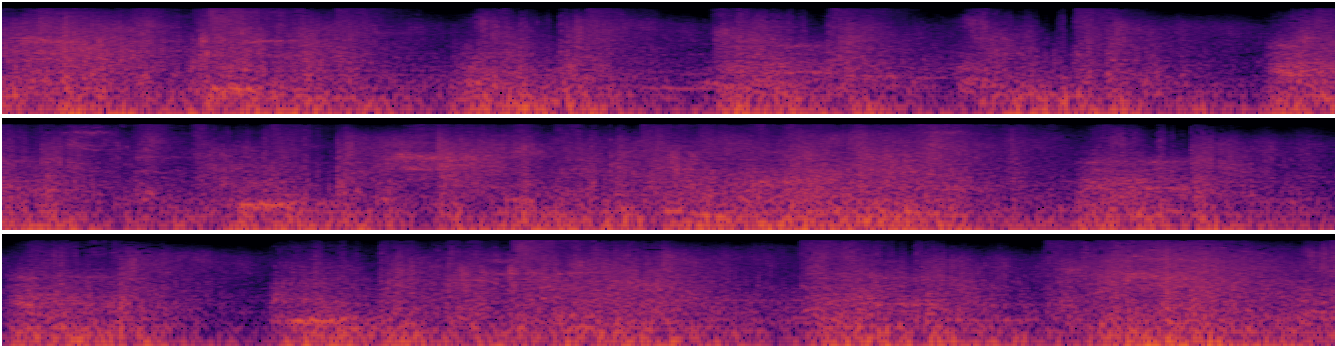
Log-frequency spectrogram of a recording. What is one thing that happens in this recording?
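Weapon blows strike a large beast again and again.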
